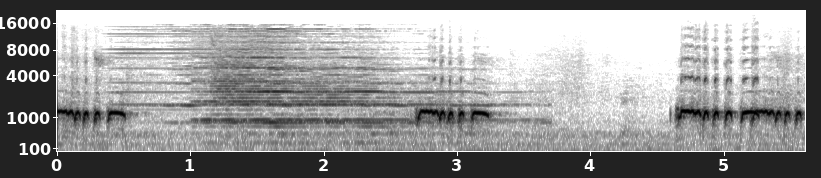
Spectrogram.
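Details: Indonesian local zebra dove delivering quick, stuttered coo phrases, with a sustained tonal whine briefly sounding between the first and second phrases, followed by a longer rolling burst of notes.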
